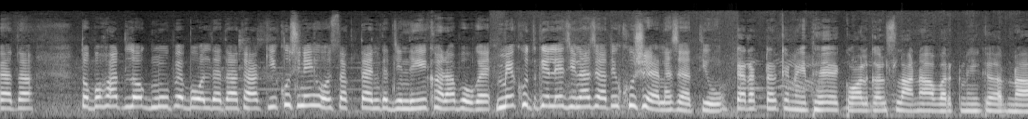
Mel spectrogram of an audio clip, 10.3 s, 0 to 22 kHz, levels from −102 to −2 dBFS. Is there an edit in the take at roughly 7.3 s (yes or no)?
yes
